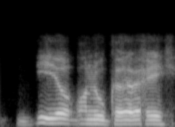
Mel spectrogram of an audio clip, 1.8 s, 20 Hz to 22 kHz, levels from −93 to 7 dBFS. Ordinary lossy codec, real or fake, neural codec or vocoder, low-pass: Opus, 16 kbps; fake; codec, 16 kHz in and 24 kHz out, 0.6 kbps, FocalCodec, streaming, 2048 codes; 7.2 kHz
